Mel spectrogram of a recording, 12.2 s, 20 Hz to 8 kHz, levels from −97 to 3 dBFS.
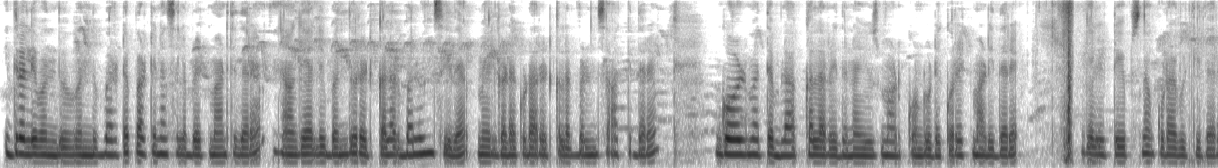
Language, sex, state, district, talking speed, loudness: Kannada, female, Karnataka, Mysore, 160 wpm, -24 LUFS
